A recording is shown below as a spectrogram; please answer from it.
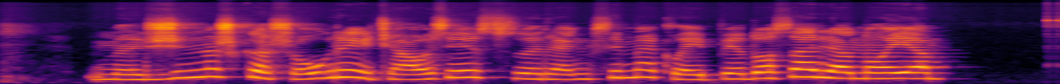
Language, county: Lithuanian, Tauragė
